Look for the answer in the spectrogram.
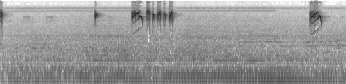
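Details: Sogon call used as a lure for catching birds: a brief sharp chirp, then a quick stutter of about six high squeaky notes, and another short burst near the end, with faint steady background hiss.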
